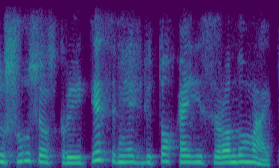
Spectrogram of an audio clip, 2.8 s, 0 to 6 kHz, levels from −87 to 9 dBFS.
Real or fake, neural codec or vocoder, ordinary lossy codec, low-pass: fake; codec, 16 kHz, 0.8 kbps, ZipCodec; Opus, 16 kbps; 5.4 kHz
